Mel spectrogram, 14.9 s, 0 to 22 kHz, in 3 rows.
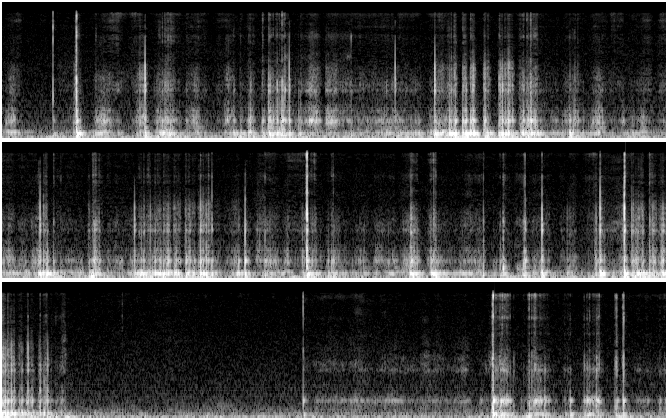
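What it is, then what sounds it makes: Wooden pick tapping a metal microphone capsule. A wooden ear pick taps and scratches the silver metal X/Y microphone capsules on a Zoom H6 and the gap between them. The result is a steady patter of dry, close, low-heavy ticks with a hum near 133 Hz, and a few brighter sharp clicks. The activity eases to a quieter stretch near the end before several more taps.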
